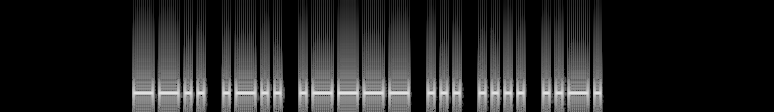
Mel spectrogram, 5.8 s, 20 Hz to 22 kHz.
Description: Morse code, heard as a keyed tone, about 25 wpm, 700 Hz. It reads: ZL1SHF
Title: DXCC-100 Call Signs - 6 Characters - 25wpm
